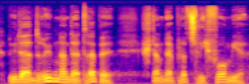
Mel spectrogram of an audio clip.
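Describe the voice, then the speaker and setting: An actor playing a gossipy, plain-spoken veteran court constable in a German radio play, talking in a folksy way. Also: male voice, on the low side, slightly rough, exaggerated voice. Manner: colloquial, folksy. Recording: long reverberant hall.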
